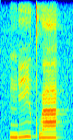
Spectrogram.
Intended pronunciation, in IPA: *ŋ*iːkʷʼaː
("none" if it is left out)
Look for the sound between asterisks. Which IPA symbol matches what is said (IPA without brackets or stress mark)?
ŋ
